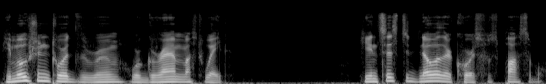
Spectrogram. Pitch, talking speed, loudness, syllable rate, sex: 125 Hz, 175 wpm, -20 LUFS, 6.6 syllables/s, male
